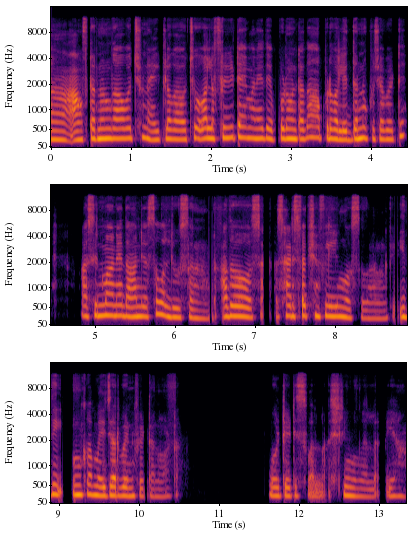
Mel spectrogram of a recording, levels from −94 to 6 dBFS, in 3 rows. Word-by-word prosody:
ఆహ్, 225 -1 +1 0.2
ఆఫ్ట్‌ర్‌నున్ 250 +2 +4
గావచ్చు, 255 +1 0
నైట్‌లో 225 +3 -1
గావచ్చు 230 +3 -1
వాళ్ళ 255 -1 +4
ఫ్రీ 275 0 +2
టైమ్ 270 -2 0
అనేది 255 0 +2
ఎప్పుడు 250 +1 +2
ఉంటదో 245 +4 0
అప్పుడు 255 -1 0
వాళ్ళిద్దరిని 235 +4 +3
కూర్చోబెట్టి 235 +5 -3 0.5
ఆ - - 0
సినిమా 280 +1 +3
అనేది 275 -2 +1
ఆన్ 255 - +4
జేస్తే 250 +6 -3
వాళ్ళు 260 -4 +2
చూస్తారనమాట. 220 -2 -5
అదో 265 +1 +3 0.3
సా - - -6 0.3
సాటిస్ఫాక్షన్ 265 0 -1
ఫీలింగ్ 255 -2 +2
ఒస్తది 210 -1 -9
వాళ్ళకి. 200 +1 -13
ఇది 255 +1 +1 0.3
ఇంకా 245 +1 +2
మేజర్ 225 0 +2
బెనిఫిట్ 215 0 -5
అనమాట. 200 +2 -15 1.3
ఓటి‌టిస్ 220 +1 -4
వల్ల - - -8
స్ట్రీమింగ్ 220 -4 -3
వల్ల 195 0 -12 0.2
యాహ్! 215 -1 -10
240 Hz, 165 wpm, -25 LUFS, 220-255 Hz, 1.3 s, ఆఫ్ట్‌ర్‌నున్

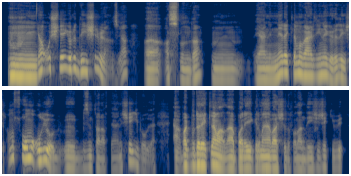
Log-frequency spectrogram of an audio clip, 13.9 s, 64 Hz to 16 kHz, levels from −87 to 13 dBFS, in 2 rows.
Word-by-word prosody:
Hımm, 125 -2 +5
ya, 185 +4 0
o 210 - -5
şeye 215 +1 +1
göre 205 -3 +1
değişir 175 +5 0
biraz, 80 - -7
ya, 155 +5 -12 0.3
ııı, 100 -1 -4
aslında. 105 +2 +1 0.2
Hımm, 100 -4 -10 0.2
yani, 105 0 -3
ne 150 +4 +1
reklamı 155 -2 +1
verdiğine 130 +1 +1
göre 110 -2 -3
değişir 110 -4 -4
ama 185 +4 -6
soğuma 185 -1 +3
oluyor, 160 +1 +2 0.3
ııı, 100 -2 -9
bizim 100 +1 -11
tarafta, 95 -3 -14
yani, 95 +2 -17
şey 145 +8 -5
gibi 115 -7 -14
oluyor, 80 -3 -19 0.4
"ya - - -8
bak 115 -1 +1
bu 120 - -3
da 125 - +8
reklam 120 +1 +5
aldı, 100 -4 +2
he, - - -13
parayı 100 0 0
kırmaya 105 -1 0
başladı." 95 -1 -1
falan 90 0 -10
değişecek 95 +3 -11
gibi 100 0 -14
105 Hz, 175 wpm, -20 LUFS, 100-140 Hz, 0.4 s, da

